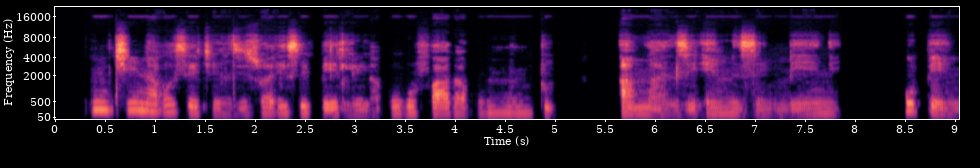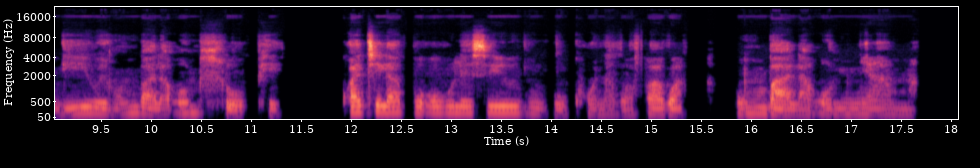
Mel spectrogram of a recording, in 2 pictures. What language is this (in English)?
North Ndebele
